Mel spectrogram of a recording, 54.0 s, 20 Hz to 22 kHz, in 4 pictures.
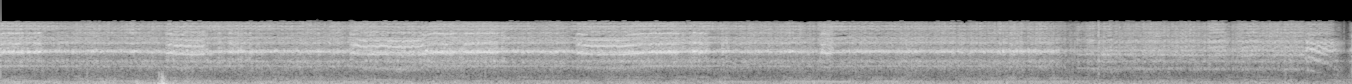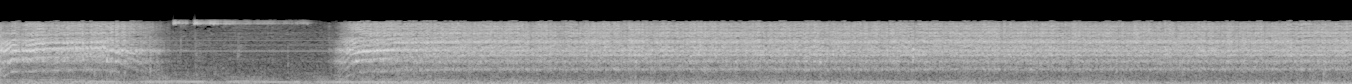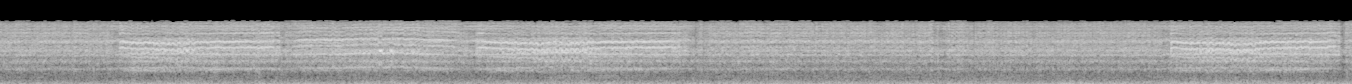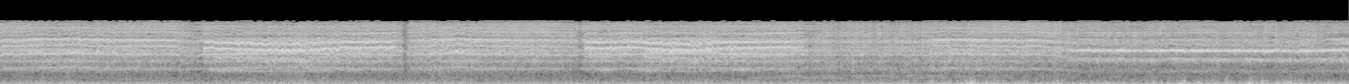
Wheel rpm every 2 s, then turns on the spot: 230, 230, 230, 230, 230, 210, 160, 70, 70, 200, 200, 200, 200, 200, 200, 200, 200, 200, 200, 190, 200, 190, 200, 200, 200, 190, 160.
none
